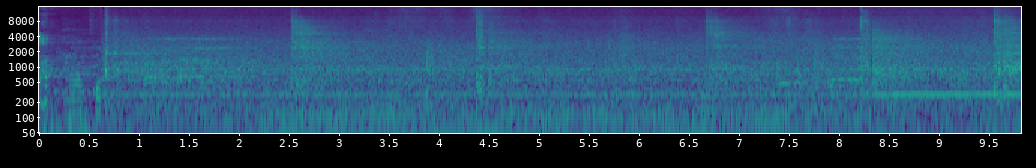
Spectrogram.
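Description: Tennis balls are struck with rackets at a steady pace in a large echoing hall.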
